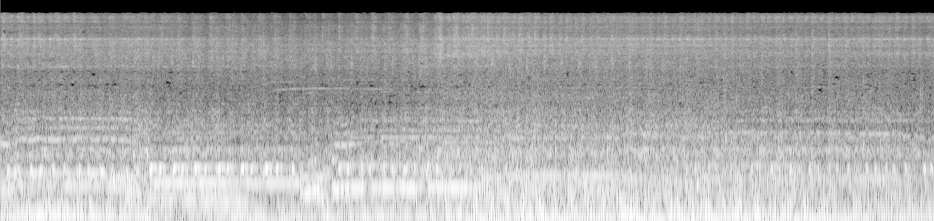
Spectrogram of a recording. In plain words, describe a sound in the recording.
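A man sings through a loudspeaker over the drums.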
